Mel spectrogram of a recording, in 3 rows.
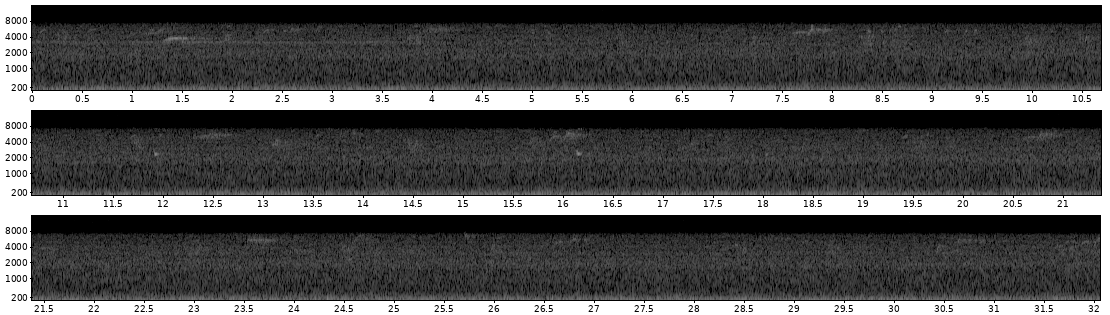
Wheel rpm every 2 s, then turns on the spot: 0, 0, 0, 0, 0, 0, 0, 0, 0, 0, 0, 0, 0, 0, 0, 0.
none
